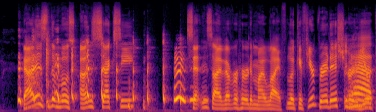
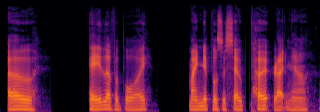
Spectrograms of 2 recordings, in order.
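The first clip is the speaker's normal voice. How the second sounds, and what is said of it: Put-on British accent. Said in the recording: “my British impression.”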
